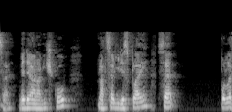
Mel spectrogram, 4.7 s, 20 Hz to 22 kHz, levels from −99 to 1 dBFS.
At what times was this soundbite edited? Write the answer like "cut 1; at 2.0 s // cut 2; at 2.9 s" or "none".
cut 1; at 3.1 s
